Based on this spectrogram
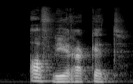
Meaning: a defensive missile used to intercept other projectiles
- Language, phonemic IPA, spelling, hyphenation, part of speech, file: Dutch, /ˈɑf.ʋeː(r).raːˌkɛt/, afweerraket, af‧weer‧ra‧ket, noun, Nl-afweerraket.ogg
